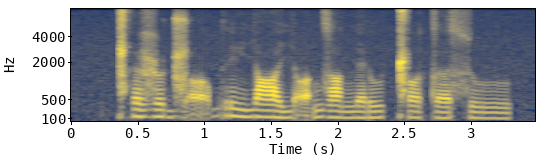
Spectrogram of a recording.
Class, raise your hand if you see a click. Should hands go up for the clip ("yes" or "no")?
yes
